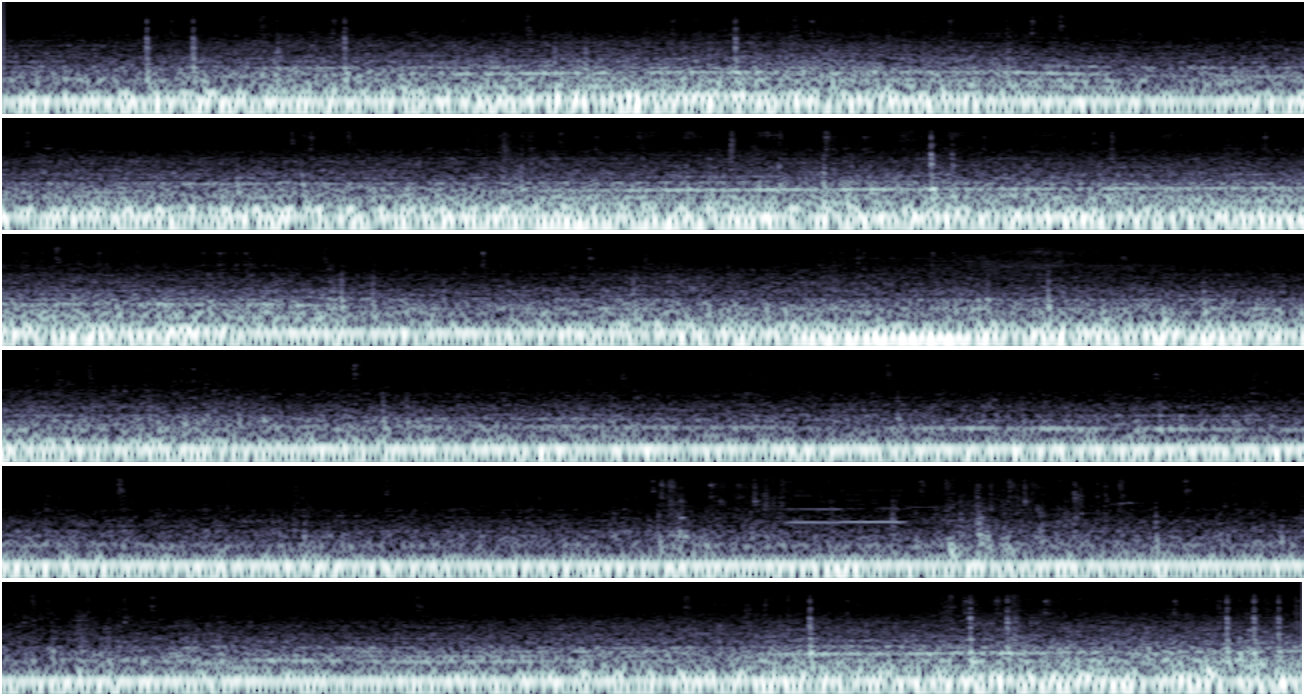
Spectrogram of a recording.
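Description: Motor vehicle driving on a highway: a steady low rumble of engine and road noise, with the engine's tone rising and falling gently.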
